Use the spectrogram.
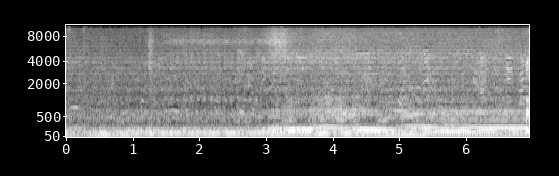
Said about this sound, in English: Okay, we're just moving the cars, and up next we're going to... That will sound nice in the radio, betcha.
